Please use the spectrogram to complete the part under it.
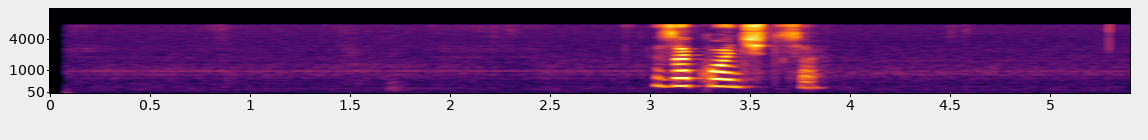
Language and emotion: Russian, neutral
